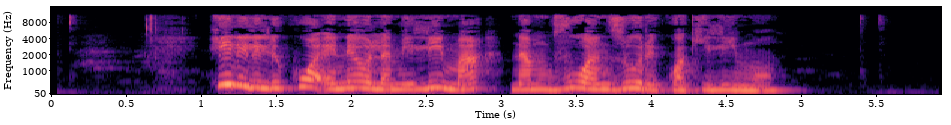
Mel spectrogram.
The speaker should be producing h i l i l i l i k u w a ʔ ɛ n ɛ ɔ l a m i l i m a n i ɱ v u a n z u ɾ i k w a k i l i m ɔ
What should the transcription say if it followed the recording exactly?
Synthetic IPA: h i l i l i l i k u w a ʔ ɛ n ɛ ɔ l a m i l i m a n a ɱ v u a n z u ɾ i k w a k i l i m ɔ

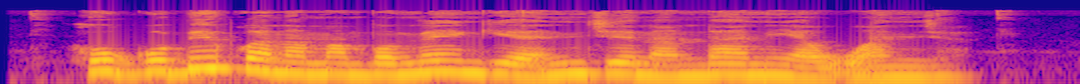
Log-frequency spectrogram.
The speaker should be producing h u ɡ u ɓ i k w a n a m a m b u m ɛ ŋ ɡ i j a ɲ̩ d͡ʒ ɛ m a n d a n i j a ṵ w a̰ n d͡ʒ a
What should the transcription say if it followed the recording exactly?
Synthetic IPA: h u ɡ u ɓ i k w a n a m a m b ɔ m ɛ ŋ ɡ i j a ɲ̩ d͡ʒ ɛ n a n d a n i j a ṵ w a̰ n d͡ʒ a

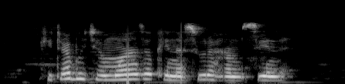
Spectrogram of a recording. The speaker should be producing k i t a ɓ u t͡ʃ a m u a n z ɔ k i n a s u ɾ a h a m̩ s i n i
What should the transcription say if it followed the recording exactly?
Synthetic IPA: k i t a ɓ u t͡ʃ a m w a n z ɔ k i n a s u ɾ a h a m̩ s i n i

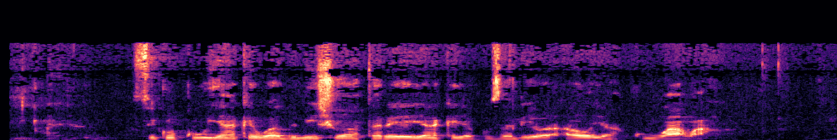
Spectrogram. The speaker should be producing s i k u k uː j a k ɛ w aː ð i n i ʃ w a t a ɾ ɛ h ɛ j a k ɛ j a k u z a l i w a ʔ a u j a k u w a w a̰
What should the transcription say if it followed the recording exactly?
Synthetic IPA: s i k u k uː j a k ɛ w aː ð i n i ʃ w a t a ɾ ɛ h ɛ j a k ɛ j a k u z a l i w a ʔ a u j a k u w a w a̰

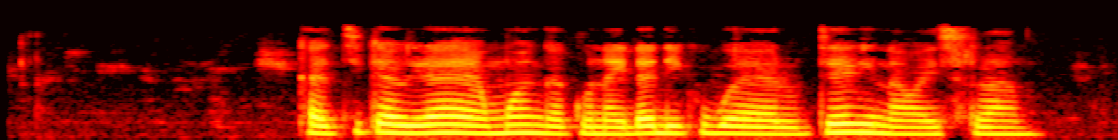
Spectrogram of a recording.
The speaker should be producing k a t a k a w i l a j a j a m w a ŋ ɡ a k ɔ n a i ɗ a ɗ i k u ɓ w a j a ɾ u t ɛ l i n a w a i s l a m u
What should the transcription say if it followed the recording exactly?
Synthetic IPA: k a t i k a w i l a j a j a m w a ŋ ɡ a k u n a i ɗ a ɗ i k u ɓ w a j a ɾ u t ɛ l i n a w a i s l a m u

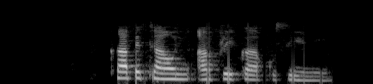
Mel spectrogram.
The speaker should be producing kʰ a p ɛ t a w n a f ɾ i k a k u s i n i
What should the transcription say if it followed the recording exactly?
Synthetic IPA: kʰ a p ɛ t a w n a f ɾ i k a k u s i n i

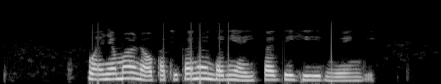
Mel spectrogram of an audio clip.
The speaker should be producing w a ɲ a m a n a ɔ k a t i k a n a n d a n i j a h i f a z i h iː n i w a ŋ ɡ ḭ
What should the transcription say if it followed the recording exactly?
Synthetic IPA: w a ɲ a m a n a ɔ p a t i k a n a n d a n i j a h i f a ð i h iː n i w ɛ ŋ ɡ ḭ

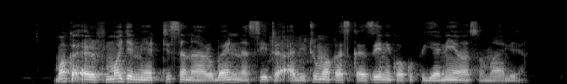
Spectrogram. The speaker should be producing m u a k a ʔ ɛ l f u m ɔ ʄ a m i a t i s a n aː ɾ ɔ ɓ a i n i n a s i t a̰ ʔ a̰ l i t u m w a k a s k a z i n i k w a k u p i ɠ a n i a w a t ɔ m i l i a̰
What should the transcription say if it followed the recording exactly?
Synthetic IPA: m w a k a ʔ ɛ l f u m ɔ ʄ a m i a t i s a n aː ɾ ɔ ɓ a i n i n a s i t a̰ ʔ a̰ l i t u m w a k a s k a z i n i k w a k u p i ɠ a n i a w a s ɔ m a l i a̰

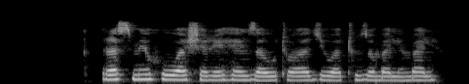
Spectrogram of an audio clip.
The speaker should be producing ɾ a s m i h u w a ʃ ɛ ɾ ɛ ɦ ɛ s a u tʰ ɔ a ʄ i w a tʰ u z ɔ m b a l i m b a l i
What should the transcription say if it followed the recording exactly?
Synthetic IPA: ɾ a s m i h u w a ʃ ɛ ɾ ɛ ɦ ɛ z a u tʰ ɔ a ʄ i w a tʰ u z ɔ m b a l i m b a l i

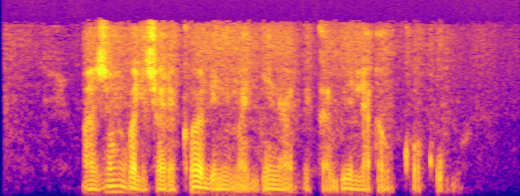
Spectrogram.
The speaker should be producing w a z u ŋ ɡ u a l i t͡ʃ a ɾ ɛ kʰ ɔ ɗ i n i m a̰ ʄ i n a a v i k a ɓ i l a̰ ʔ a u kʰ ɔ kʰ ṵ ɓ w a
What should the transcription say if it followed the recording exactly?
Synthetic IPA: w a z u ŋ ɡ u a l i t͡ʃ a ɾ ɛ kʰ ɔ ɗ i n i m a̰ ʄ i n a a v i k a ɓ i l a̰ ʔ a u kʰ ɔ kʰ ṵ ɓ w a

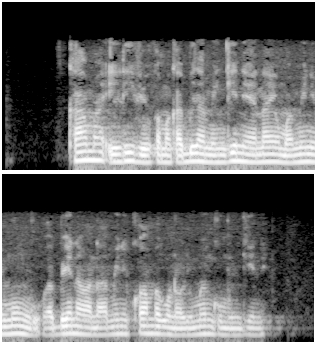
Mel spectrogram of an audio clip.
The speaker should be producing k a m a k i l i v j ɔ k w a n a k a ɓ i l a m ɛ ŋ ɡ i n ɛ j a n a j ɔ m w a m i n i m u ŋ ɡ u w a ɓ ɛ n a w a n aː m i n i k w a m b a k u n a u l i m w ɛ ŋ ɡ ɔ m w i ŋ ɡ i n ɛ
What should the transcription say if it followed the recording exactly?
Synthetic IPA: k a m a ʔ i l i v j ɔ k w a m a k a ɓ i l a m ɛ ŋ ɡ i n ɛ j a n a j ɔ m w a m i n i m u ŋ ɡ u w a ɓ ɛ n a w a n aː m i n i k w a m b a k u n a u l i m w ɛ ŋ ɡ u m w i ŋ ɡ i n ɛ

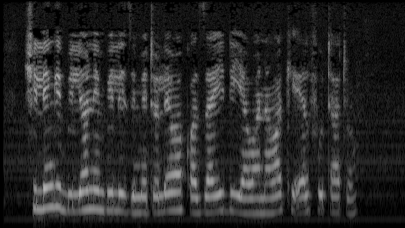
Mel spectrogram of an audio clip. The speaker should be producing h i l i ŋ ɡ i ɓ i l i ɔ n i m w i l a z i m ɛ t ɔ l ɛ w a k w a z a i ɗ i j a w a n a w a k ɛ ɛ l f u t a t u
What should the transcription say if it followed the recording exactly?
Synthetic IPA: ʃ i l i ŋ ɡ i ɓ i l i ɔ n i m b i l i z i m ɛ t ɔ l ɛ w a k w a z a i ɗ i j a w a n a w a k ɛ ɛ l f u t a t u

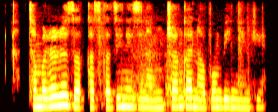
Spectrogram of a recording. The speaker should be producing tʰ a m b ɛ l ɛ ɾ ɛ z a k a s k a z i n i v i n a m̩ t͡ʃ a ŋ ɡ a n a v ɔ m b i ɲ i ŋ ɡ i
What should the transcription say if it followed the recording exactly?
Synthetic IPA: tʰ a m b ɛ ɾ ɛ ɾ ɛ z a k a s k a z i n i z i n a m̩ t͡ʃ a ŋ ɡ a n a v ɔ m b i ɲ i ŋ ɡ i

